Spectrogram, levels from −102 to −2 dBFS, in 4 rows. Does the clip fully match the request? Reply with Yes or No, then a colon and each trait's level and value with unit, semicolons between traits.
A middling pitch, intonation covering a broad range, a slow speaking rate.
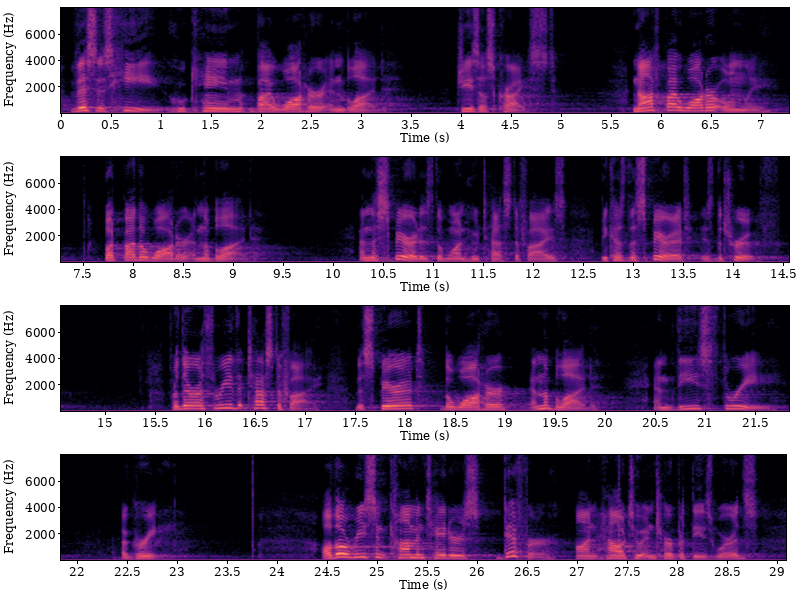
Yes: medium, 170 Hz; wide, 5.8 semitones; slow, 130 wpm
